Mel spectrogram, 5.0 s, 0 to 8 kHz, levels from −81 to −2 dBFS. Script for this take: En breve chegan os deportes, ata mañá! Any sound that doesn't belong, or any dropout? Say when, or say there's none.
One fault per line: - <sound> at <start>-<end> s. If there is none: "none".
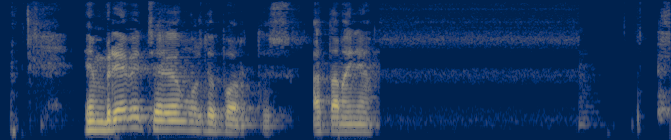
none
